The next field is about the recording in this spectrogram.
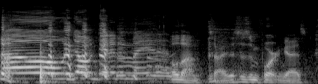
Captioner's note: laughter; moans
